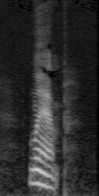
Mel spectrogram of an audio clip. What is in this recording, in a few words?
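"lamp", English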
